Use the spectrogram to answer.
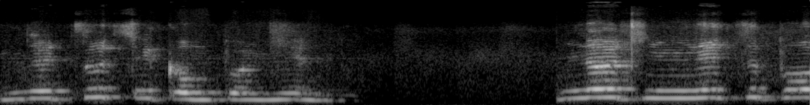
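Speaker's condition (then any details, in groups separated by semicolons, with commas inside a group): Cerebral palsy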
